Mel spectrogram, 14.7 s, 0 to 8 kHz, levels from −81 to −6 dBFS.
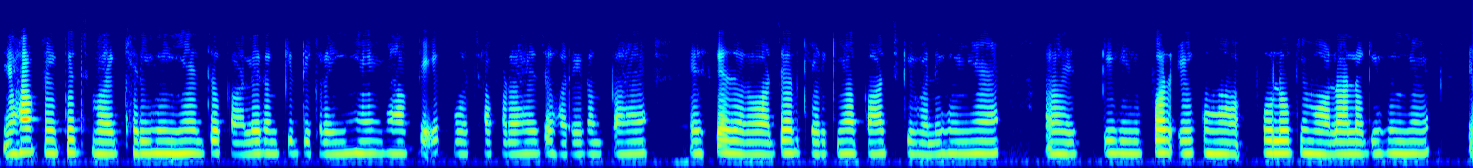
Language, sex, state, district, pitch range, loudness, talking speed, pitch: Hindi, female, Uttar Pradesh, Budaun, 170-180 Hz, -40 LUFS, 185 wpm, 175 Hz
